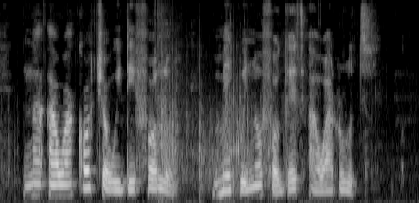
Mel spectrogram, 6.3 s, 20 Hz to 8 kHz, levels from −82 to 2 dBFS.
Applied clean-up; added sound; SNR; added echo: none; Coin (dropping); 19 dB; none.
